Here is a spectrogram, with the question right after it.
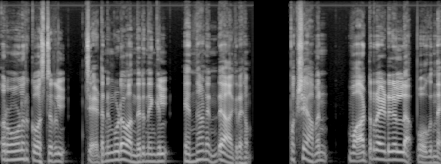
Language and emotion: Malayalam, sad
